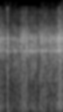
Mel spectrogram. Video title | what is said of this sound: History of Blind Tennis 'Takei's Dream' | This is a plastic ball, which is part of a toy baseball set for kids. I put tiny lead beads in it. When you shake it, you can hear a very distinctive sound.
